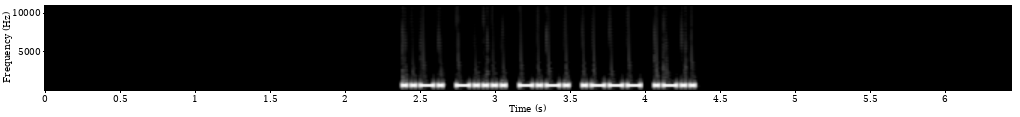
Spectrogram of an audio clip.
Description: Morse code, heard as a keyed tone, about 40 wpm, 700 Hz. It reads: F6CJL
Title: DXCC-100 Call Signs - 5 Characters - Repeated 3x - 40wpm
